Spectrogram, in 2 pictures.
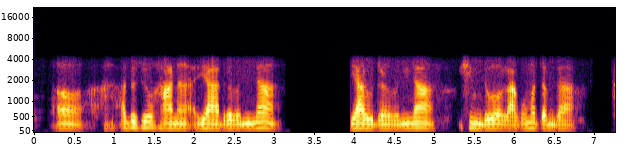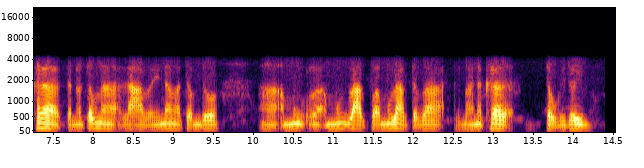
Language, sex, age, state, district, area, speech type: Manipuri, female, 60+, Manipur, Imphal East, rural, conversation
